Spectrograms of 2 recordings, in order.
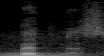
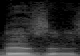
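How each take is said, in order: First: The word is said with a d sound. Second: The word is said without a d sound. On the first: The speaker calls it right. "Notice there's a D in business" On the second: The speaker calls it wrong. "It's not business"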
